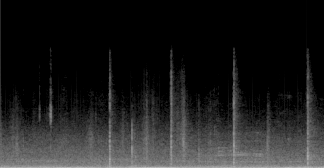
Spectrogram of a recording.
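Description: A vehicle engine idling steadily, with a few short sharp clicks over it.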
